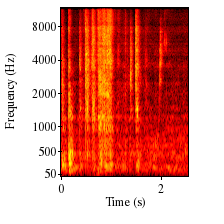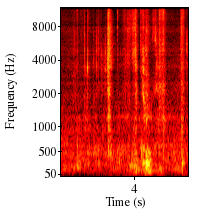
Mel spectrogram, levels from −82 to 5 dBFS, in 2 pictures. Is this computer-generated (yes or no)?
yes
